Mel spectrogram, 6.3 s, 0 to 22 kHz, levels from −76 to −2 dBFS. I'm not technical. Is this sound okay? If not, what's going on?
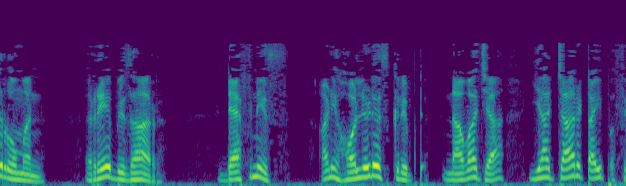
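No. From start to finish the speech sounds dull, with nothing above about 8.4 kHz. The likely cause is transcoding between lossy codecs: the audio was squeezed twice in a row, and each pass added its own blurring on top of the last.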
